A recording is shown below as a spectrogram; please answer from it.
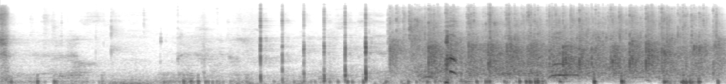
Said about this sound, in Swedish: Jag tänkte väl att du tyckte om det. Man får gärna applådera lite i kyrkan. Vet du, man får säga amen och halleluja.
